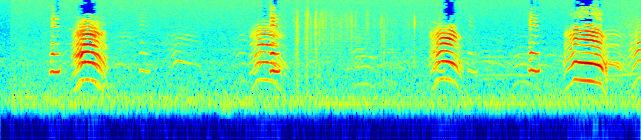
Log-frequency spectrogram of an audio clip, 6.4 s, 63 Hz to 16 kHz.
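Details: A slaty-backed gull in Pingtung County, Taiwan, on 1 February 2016 gives four loud, nasal, arching calls about every one and a half seconds, with softer short notes between, over a steady low rumble.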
